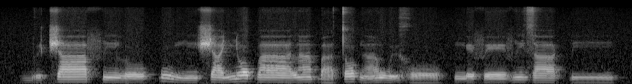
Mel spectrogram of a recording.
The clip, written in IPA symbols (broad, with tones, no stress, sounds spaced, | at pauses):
b ɨ˨ t͡ʃ aː˦ f ĩ˧ l oː˨ k͡p u˦˨ ŋ ĩ˨ ʃ a˧ ɲ ɔ˦ b aː˧ l ã˦ ɓ a˨ t ɔ˦ ɡ ã˨˦ w ɨ˨˦ ɣ oː˨ | ŋ e˨ f eː˨ v ĩ˧ z aː˧ k͡p iː˨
